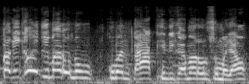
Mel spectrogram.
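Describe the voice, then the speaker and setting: A man putting on the voice of a bossy middle-aged woman who hands out gifts to children and scolds them loudly. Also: sing-song, very fast, some chatter behind, heavily acted. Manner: scolding, shrill, theatrical.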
